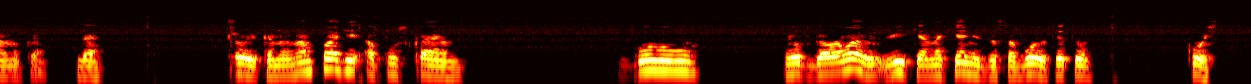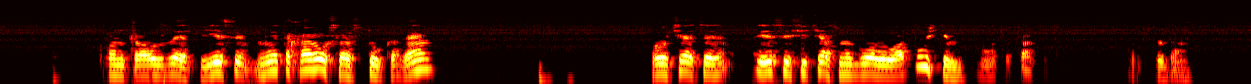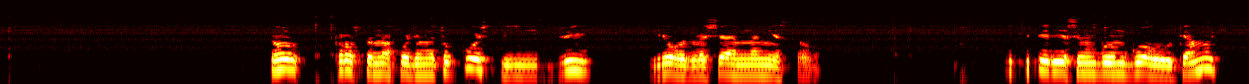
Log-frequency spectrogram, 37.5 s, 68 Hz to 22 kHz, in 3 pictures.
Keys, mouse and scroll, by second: 2.2 KP_3, 3.5 click, 6.4-11.1 drag, 14.0 ctrl+z, 20.5-25.0 drag, 28.1 click, 30.4 g, 33.8 click, 36.0 click.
